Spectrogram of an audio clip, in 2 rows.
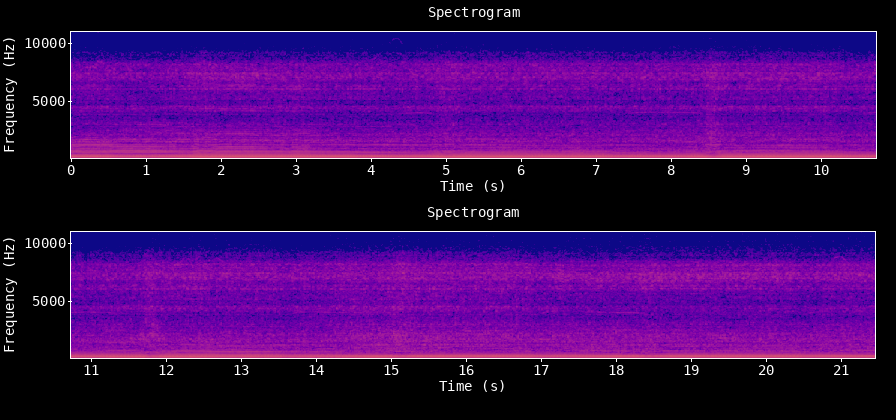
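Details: CPAP mask noise from a woman sleeping with her CPAP machine: constant low mechanical hum with a brief change about every three seconds, about 18 breaths a minute.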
